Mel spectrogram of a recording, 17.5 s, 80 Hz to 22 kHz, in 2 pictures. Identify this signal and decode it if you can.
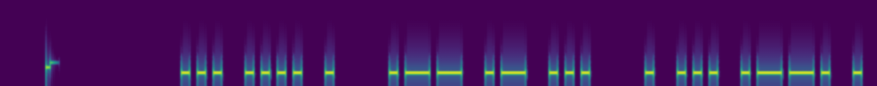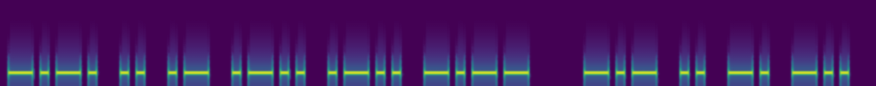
Morse code, heard as a keyed tone, about 15 wpm, 700 Hz. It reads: SHE WAS ESPECIALLY KIND
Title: Sentences from Top 700 Words 15wpm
